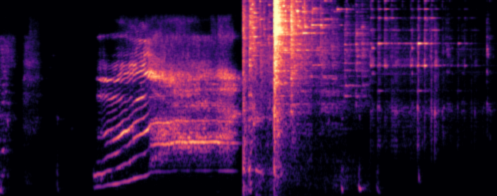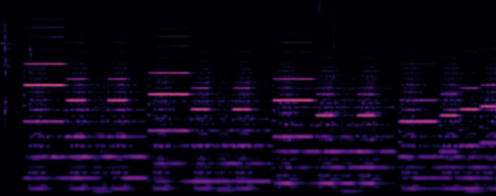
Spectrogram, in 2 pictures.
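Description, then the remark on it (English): A strained, rising groan leads into a loud crash of breaking glass as someone throws themselves into it, with shards tinkling and scattering for a couple of seconds before a melodic musical passage begins. “I'm going to throw myself into the glass.”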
